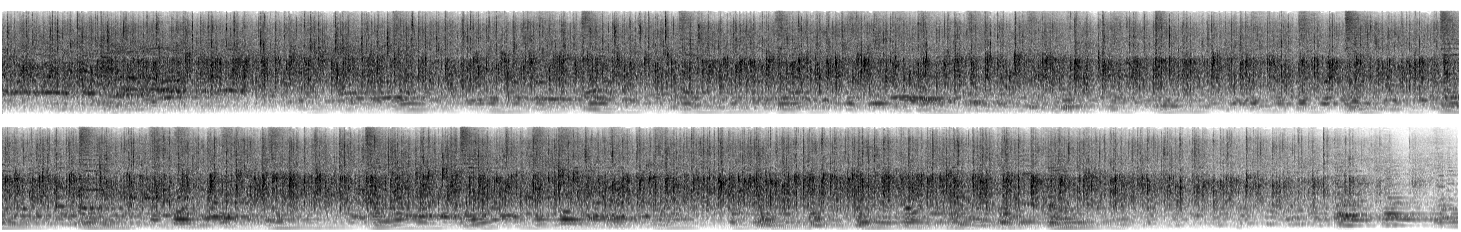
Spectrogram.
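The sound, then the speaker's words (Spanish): Sustained applause from a large audience at the end of a theatre play fills the whole half-minute, dense and steady, with a low musical drone underneath, fading slightly only at the very end. “¿Me hace el favor de pedir el aplauso? esperemos que no haga falta, ¿no? que aplaudan porque les gustó.”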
